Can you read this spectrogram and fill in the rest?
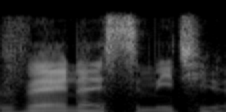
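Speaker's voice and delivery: speaking with a light chuckle. Voicing a character who greets a player, chuckling while speaking. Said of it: "chuckles and says".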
